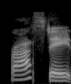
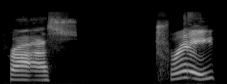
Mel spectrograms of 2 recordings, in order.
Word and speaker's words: prostate: the male bladder prostate if we pronounce it PR trait tra trait PR trait physically weak or exhausted or to lie flat on the ground so putting that emphasis in the wrong area also adding it an R prostrate instead of prostate changes its meaning completely so altering the pronunciation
